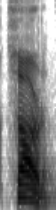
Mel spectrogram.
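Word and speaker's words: sword: तो डब्ल्यू इसमें साइलेंट है। इधर जो है सॉर्ड।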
